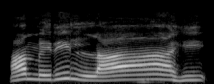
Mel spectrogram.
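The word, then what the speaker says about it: أمر الله: হ্যাঁ আগে জের আছে, এটাই, ওটা লা হবে, ল হবে না, বুঝতে পেরেছেন? আমরিল্লাহি, বুঝতে পেরেছেন?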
